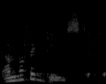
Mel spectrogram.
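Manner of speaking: plummy upper-class British accent, very soft and high. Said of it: "You sounded very British and posh right there".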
